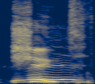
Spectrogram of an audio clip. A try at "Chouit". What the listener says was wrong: No, it's not shoot. Chouit, like tweet.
